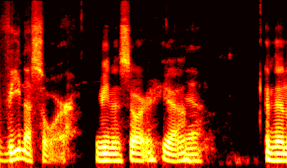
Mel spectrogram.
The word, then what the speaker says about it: Venusaur: It's pronounced Venusaur.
